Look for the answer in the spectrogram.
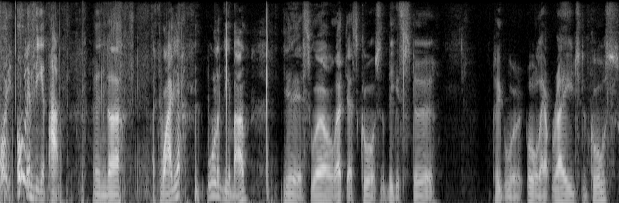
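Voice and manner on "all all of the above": tiny, small, high-pitched little voice. Retelling how a man answered a question, the speaker does his answer: imitating his little voice. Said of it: "in his little voice, and I'll do it".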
